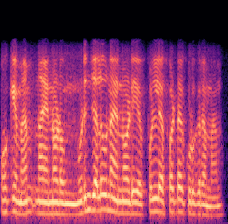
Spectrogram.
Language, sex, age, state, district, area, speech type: Tamil, male, 18-30, Tamil Nadu, Dharmapuri, rural, conversation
